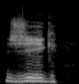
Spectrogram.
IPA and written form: ʒig (GIGUE)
